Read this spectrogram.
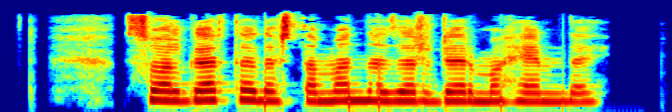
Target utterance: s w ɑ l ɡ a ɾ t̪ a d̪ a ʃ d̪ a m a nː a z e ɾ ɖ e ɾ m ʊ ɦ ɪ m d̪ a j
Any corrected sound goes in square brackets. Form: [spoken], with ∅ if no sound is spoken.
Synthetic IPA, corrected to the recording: s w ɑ l ɡ a ɾ t̪ a d̪ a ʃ [t̪] a m a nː a z [a] ɾ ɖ e ɾ m ʊ ɦ ɪ m d̪ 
